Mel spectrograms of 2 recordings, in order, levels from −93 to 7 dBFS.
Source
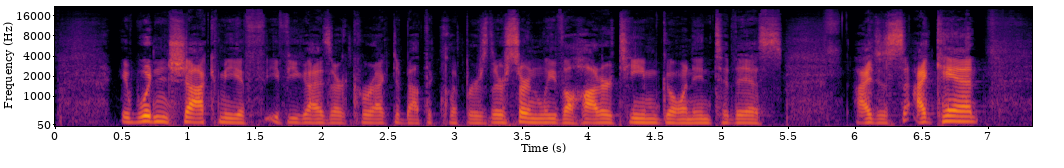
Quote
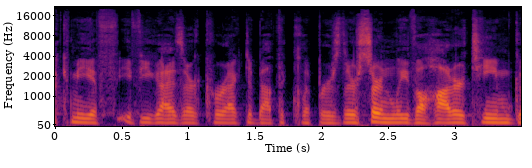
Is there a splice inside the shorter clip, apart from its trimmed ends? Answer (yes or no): no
